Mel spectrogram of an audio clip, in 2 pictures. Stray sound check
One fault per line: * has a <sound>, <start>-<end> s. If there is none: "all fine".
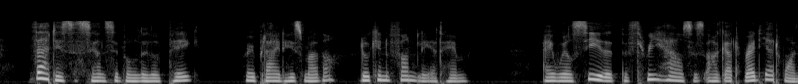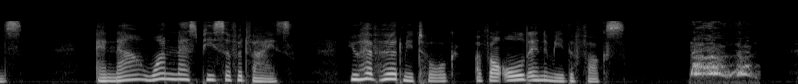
* has a bark, 14.9-15.6 s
